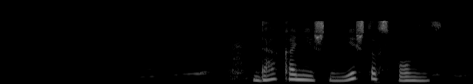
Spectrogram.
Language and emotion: Russian, neutral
